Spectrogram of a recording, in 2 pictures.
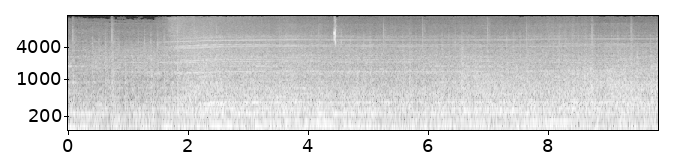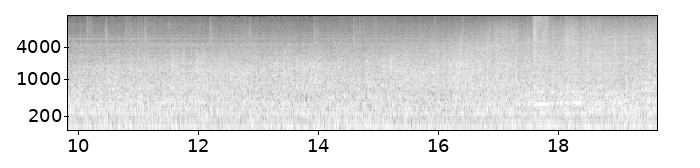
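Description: A spacecraft engine rumbles steadily.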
